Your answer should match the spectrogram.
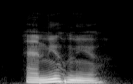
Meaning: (noun) murmur; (verb) inflection of murmurer: 1. first/third-person singular present indicative/subjunctive 2. second-person singular imperative
- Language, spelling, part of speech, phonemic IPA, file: French, murmure, noun / verb, /myʁ.myʁ/, Fr-murmure.ogg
